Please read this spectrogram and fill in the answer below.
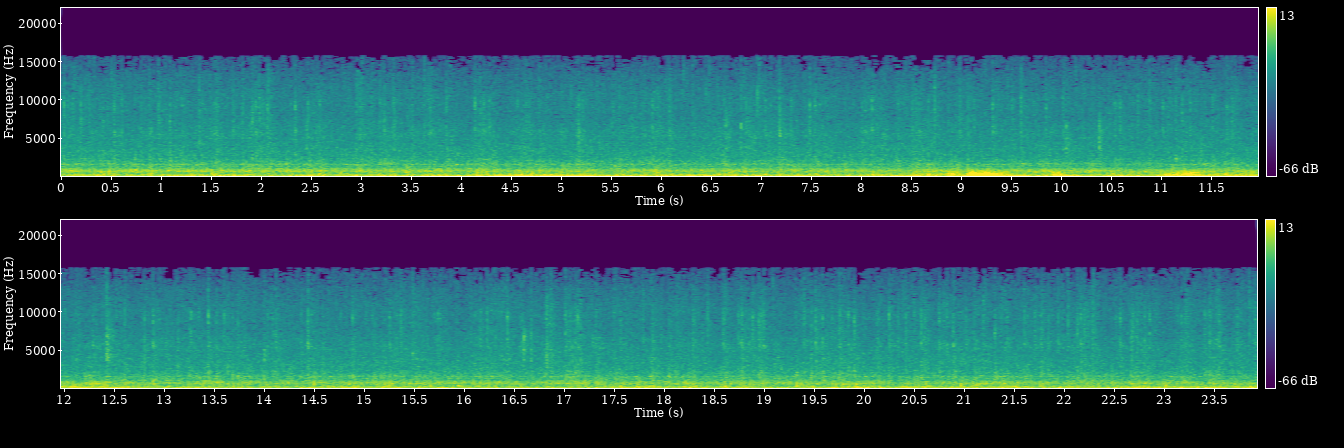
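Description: Steady rain falling, with a faint steady hum underneath. A low rumble swells briefly about nine seconds in and again near eleven seconds.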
